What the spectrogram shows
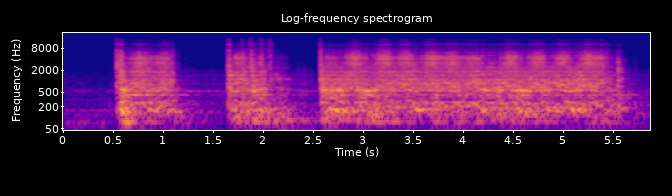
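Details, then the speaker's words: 1978 Ford F100 with Ford 300 inline six, cranked by bridging the starter solenoid: three cranking bursts, steady rhythm but never fires; no start because plug and coil wires are missing. "Nope. I don't think she's going to start."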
